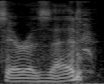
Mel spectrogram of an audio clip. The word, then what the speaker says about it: Sarah Z: is Sarah z um oh I think she's Canadian so it's pronounced Sarah Zed um what's that about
